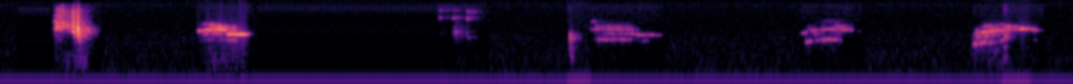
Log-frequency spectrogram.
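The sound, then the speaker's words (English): A cat meows repeatedly, about five short, clear calls spaced a second or so apart, moderately loud, with a faint click or two in between and no talking. “My cat's going to yell about it.”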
